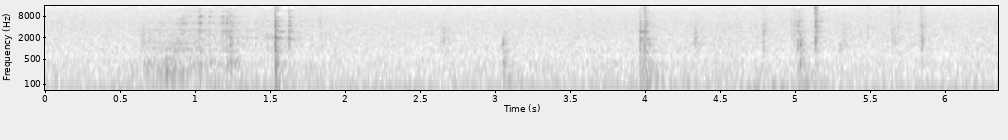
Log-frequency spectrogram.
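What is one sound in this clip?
A plate clinks as it is set down on a wooden board.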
